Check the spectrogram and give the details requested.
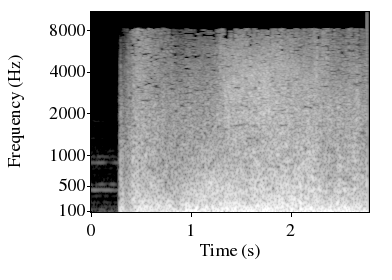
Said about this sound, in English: An explosion ripped up the stairs. The wind smashed us down like toys. The door had blown.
